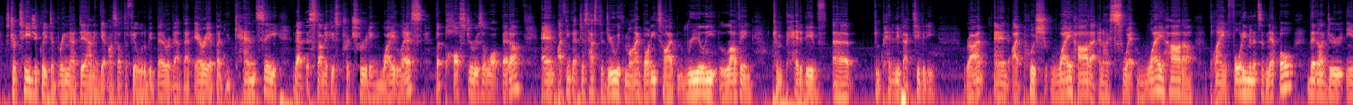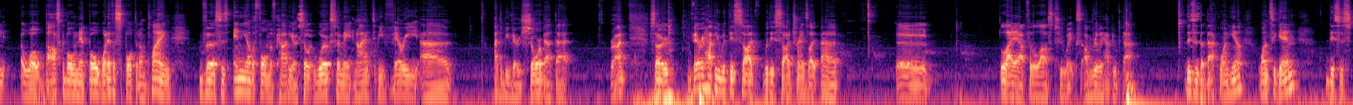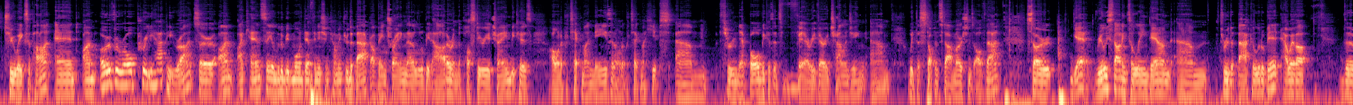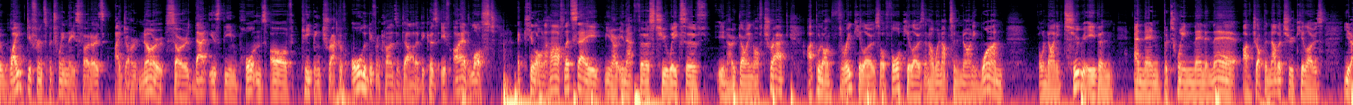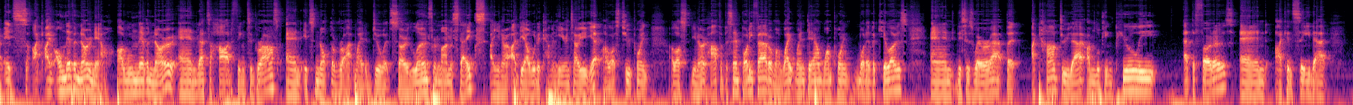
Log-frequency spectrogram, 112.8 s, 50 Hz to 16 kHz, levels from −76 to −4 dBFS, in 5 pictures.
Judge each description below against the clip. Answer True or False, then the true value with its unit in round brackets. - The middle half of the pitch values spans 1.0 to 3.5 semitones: True (2.6 semitones)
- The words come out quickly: True (210 wpm)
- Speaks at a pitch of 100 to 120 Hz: False (90 Hz)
